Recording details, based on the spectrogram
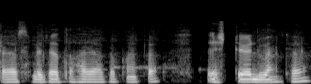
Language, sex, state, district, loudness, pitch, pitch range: Hindi, male, Bihar, Muzaffarpur, -16 LUFS, 115 Hz, 115-120 Hz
